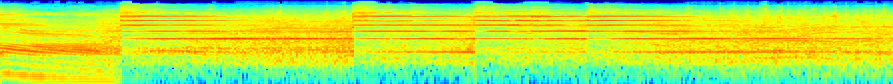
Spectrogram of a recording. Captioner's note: bell ringing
